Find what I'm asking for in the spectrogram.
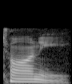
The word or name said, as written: Tawney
